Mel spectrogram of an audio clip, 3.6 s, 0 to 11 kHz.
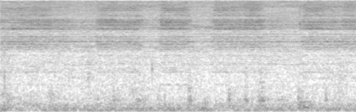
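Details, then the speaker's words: Built H22 engine in 1992 Honda Accord EX (CB7, sleeved, turbo), leak-down test on a cold, stopped engine, cylinder just under 70; steady high-pitched air hiss from the dipstick, minor blow-by past piston rings. "i hear a little bit coming out of the dipstick but this one's not as bad so i guess that's a kind of good sign"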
